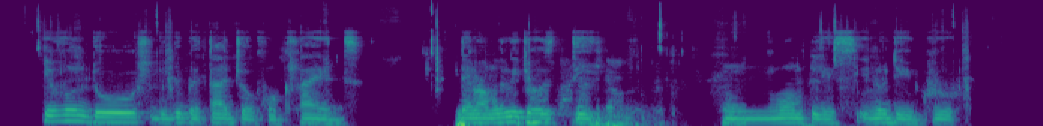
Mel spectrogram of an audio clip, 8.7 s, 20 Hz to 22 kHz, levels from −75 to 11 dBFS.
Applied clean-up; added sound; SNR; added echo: neural mask model Resemble Enhance denoiser.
